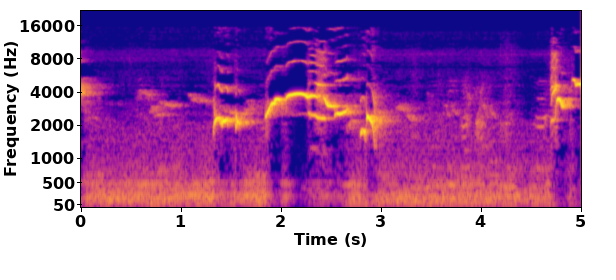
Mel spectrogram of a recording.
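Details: Oriental magpie-robin, a contest-type bird, singing in response to another magpie-robin: a few clear whistled phrases near 2 to 4k, sliding and warbling, separated by quiet gaps, with faint low background hum.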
